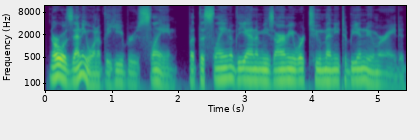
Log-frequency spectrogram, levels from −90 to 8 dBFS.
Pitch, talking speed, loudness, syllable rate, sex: 105 Hz, 230 wpm, -19 LUFS, 6.3 syllables/s, male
